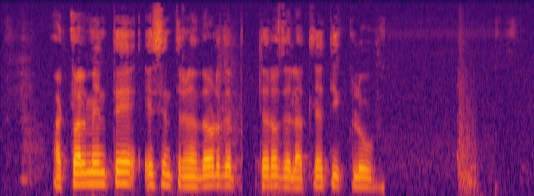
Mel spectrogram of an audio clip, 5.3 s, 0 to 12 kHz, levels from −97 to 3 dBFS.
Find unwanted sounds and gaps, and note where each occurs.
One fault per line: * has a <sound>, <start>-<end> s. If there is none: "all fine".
* has a dropout, 2.4-2.6 s
* has a cough, 4.6-4.9 s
